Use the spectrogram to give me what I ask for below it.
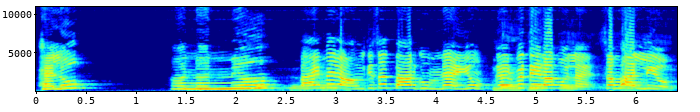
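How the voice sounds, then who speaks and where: A woman's voice: extremely high pitch, steady tone, normal speed, over a noisy crowd. A young woman acting out several playful characters in comedy skits. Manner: playful, switches between characters. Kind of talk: comedy skit role-play. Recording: background music.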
